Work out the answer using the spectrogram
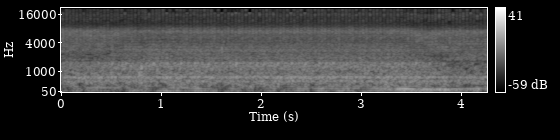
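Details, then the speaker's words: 2007 Ford Escape petrol engine idling with an uneven, stumbling beat: cylinder misfire persisting after swapping injectors between cylinders 2 and 3; one injector found spraying weakly. "Pinagpalit na namin kasi duda kami cylinder ang ano kasi miss kasi pa rin siya eh."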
